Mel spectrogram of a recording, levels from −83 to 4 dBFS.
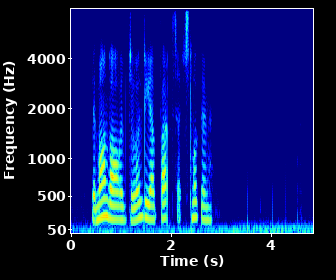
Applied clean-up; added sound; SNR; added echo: neural diffusion model UNIVERSE++.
